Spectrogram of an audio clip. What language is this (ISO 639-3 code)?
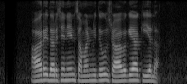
sin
